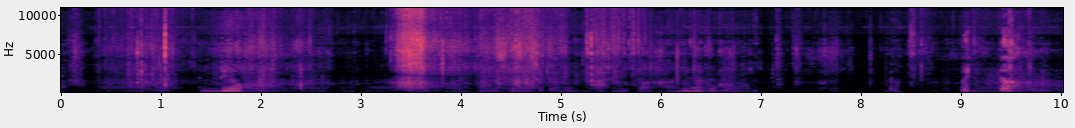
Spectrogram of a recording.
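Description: Dry bamboo twigs and brush rustling in a short burst about three and a half seconds in, then a few small snaps and crackles near the end, as someone pushes through dense streamside thicket.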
